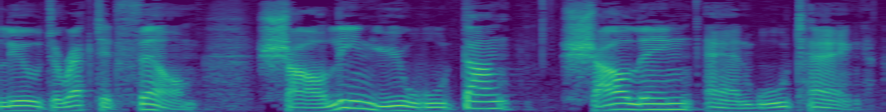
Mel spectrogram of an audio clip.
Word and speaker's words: Wudang: style in Chinese was called Wu Tang Shen Wu dong in the old way jail system of writing Chinese is spelled w u ta ng and those two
